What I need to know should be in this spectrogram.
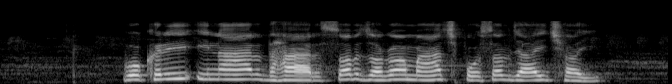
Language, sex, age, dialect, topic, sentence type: Maithili, male, 18-24, Bajjika, agriculture, statement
